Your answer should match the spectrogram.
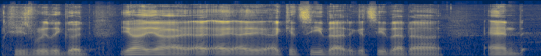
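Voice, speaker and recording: Male game streamer, lower-pitched, casual and informal, thinks out loud to chat over music. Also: fairly quick, clean tone, no room sound.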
